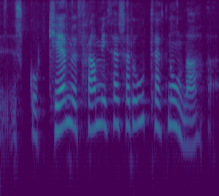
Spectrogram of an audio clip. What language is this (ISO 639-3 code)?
isl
